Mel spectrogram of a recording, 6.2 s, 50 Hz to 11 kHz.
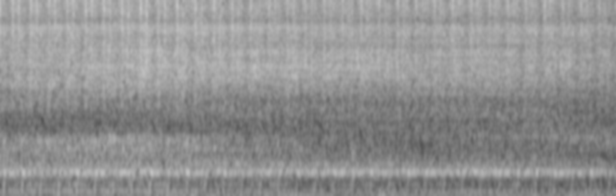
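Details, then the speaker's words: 2010 Chrysler Sebring 2.7L V6 convertible, bought running then ran rough: uneven stumbling idle from cylinder two misfire, its connector clip found off; coils swapped to test. "that's our misfiring cylinder it is not a crank sensor is the connector"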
